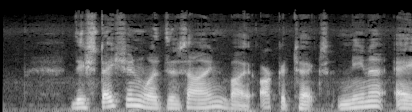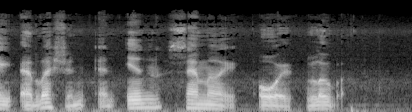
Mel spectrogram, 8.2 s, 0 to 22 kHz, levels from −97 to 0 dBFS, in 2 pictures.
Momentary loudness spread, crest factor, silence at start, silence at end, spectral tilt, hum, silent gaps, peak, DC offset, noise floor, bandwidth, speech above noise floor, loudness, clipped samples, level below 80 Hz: 8 LU; 16 dB; 0.45 s; 0.6 s; -5.5 dB/octave; none; none; -2 dBFS; under 0.1%; -48 dBFS; 15 kHz; 30 dB; -18 LUFS; under 0.1%; -42 dBFS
